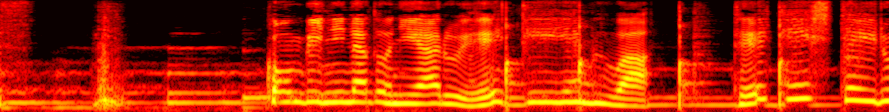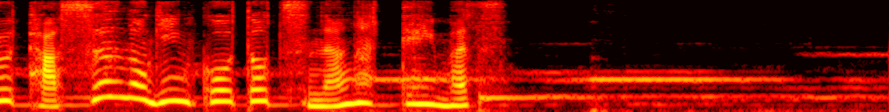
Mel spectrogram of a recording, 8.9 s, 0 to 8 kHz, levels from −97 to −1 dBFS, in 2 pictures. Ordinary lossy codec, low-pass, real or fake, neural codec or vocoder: none; none; fake; codec, 16 kHz, 8 kbps, FreqCodec, larger model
